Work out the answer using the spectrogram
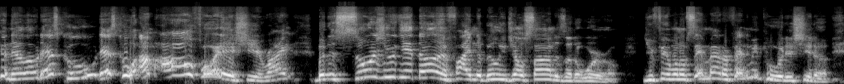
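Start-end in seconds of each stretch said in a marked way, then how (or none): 0.0-2.9 high, rising, sarcastic mock-agreeable okay. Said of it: "I said".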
